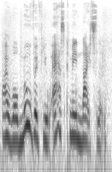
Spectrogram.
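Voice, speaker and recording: A woman's voice: medium pitch, normal speed, no echo, lightly acted. A woman playing a tall, earnest, dim-witted knight in a comedic fantasy audio drama, rambling with naive, formal courtesy. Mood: politely protesting.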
